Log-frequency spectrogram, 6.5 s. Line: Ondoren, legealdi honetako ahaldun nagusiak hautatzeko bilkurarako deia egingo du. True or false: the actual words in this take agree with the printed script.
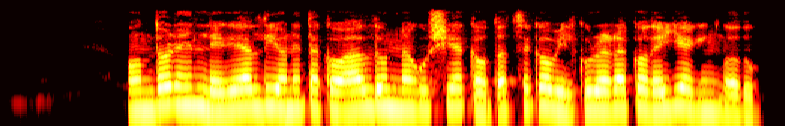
true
